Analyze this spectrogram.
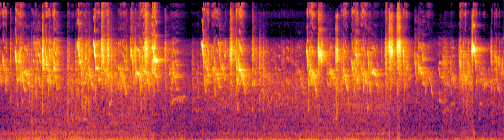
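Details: Budgerigars on a perch in a pet store chatter in a fast, scratchy, high warble of squawks and chirps that swells in bursts about every two seconds, over a faint low hum.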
